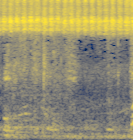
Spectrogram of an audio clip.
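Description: Insects trilling outdoors: a steady, high-pitched, evenly pulsing drone that carries on without a break.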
